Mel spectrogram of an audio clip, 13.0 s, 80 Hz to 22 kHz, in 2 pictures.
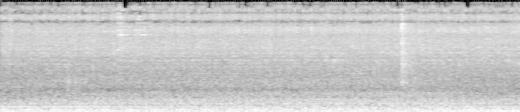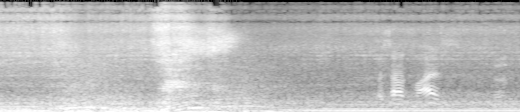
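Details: Toyota 2.4L after EGR valve replacement and catalytic converter removal: steady, even low idle with no ticking, rattle or exhaust puffing, way quieter than before the repair; normal idle.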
